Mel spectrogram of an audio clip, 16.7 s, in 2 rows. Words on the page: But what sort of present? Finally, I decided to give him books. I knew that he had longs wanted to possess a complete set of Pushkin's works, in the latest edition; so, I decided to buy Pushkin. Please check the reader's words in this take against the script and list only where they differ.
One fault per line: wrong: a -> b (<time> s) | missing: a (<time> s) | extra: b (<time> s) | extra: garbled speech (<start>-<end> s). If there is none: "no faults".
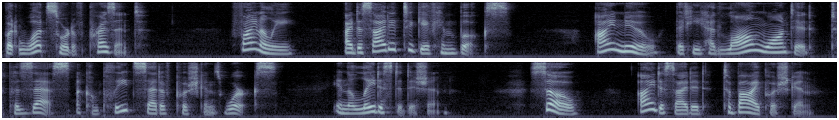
wrong: longs -> long (7.2 s)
